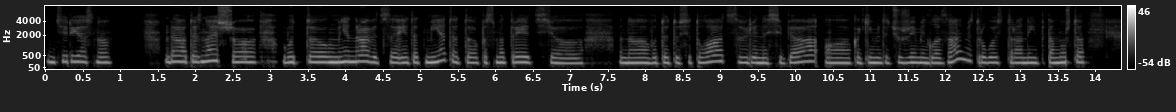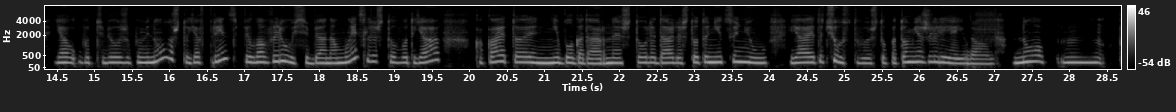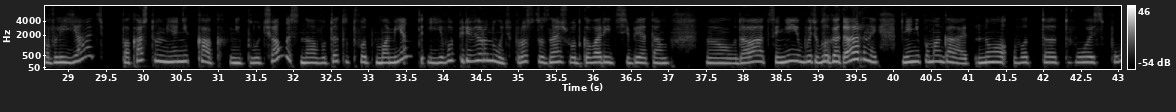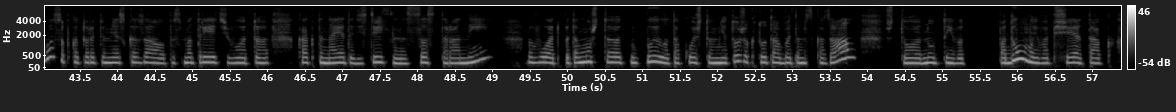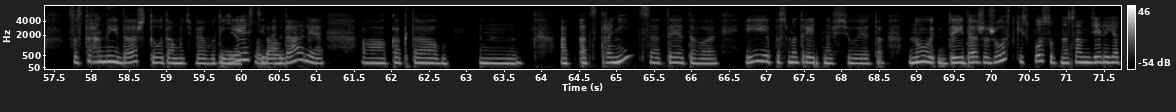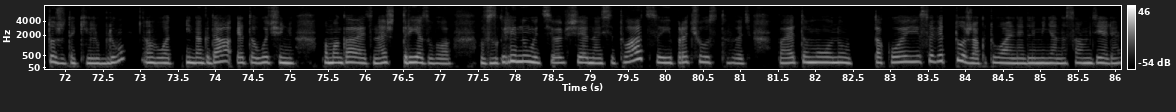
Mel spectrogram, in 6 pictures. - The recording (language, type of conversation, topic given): Russian, advice, Как принять то, что у меня уже есть, и быть этим довольным?
- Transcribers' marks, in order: tapping; stressed: "повлиять"; laughing while speaking: "благодарной"; laughing while speaking: "взглянуть"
